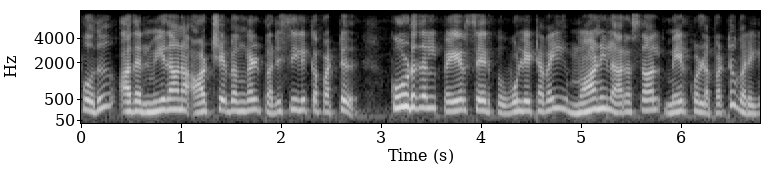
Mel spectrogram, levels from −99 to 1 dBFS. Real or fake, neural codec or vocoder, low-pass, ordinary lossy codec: fake; codec, 24 kHz, 6 kbps, HILCodec; 7.2 kHz; none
